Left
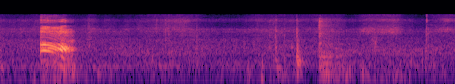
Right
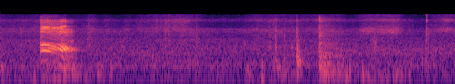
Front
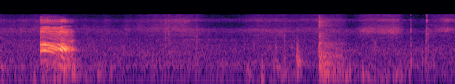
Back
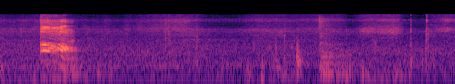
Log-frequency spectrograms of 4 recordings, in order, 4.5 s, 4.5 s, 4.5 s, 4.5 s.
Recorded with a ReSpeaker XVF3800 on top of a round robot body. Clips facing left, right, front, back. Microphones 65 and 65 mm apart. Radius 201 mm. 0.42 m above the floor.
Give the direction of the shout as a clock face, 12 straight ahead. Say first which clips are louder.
Left 3 dB, front 5 dB; 11 o'clock.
